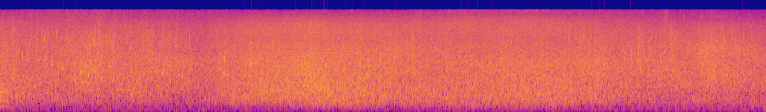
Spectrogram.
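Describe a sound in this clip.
Feet splash through shallow water.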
